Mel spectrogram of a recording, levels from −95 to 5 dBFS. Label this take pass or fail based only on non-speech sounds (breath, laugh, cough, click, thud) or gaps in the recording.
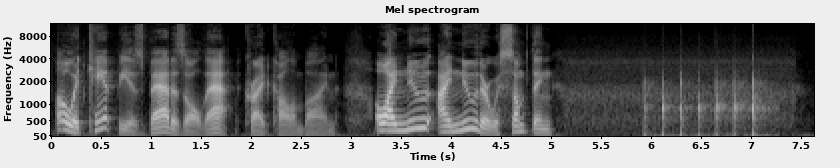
fail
